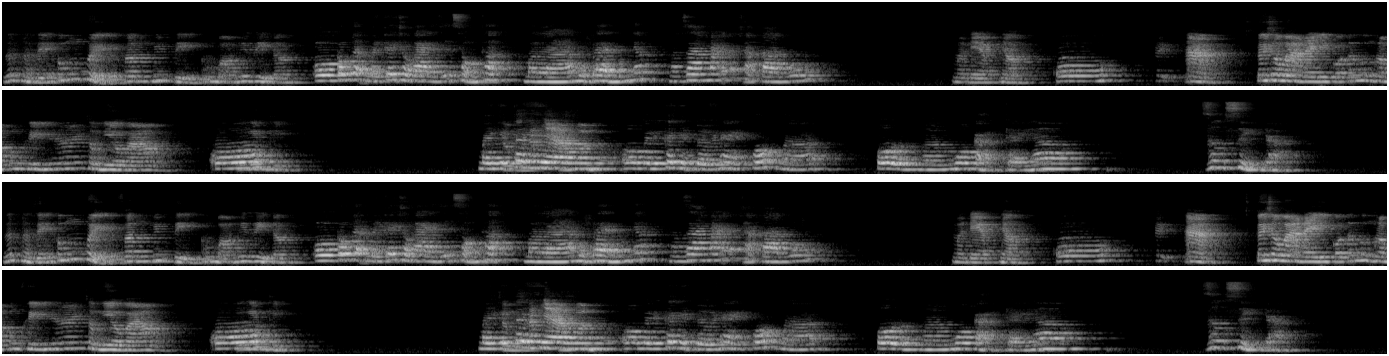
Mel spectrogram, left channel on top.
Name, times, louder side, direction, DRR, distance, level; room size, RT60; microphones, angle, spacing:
voice 1, 0.0-2.9 5.8-5.9 7.4-7.7 9.5-10.2 11.5-12.2 12.5-15.5 16.2-16.7 18.8-19.8, right 2 dB, 65° right, 0 dB, 0.7 m, -27 dB
voice 2, 3.1-8.1 10.5-11.1 15.9-16.5 18.6-22.1 22.6-24.6 25.9-26.7, left 1 dB, 20° left, -3 dB, 0.4 m, -23 dB
3.4 x 2.4 x 2.6 m, 0.75 s
head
